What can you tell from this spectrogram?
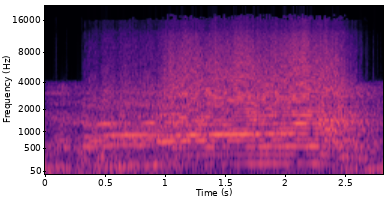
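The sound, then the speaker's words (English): A pickup truck's engine roars loudly as it backs over a voice recorder, a steady droning rumble with a strained, whining tone that holds for a few seconds before easing off; no one speaks. “I wanted to let you know that because of the failure of my Balcony Toon Talk recorder, I backed over it with my pickup truck.”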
